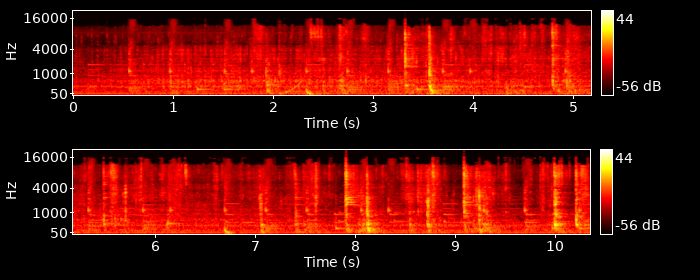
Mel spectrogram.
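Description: Plastic spatula stirring rice into chicken and sauce in a multicooker's inner pot: irregular scraping and clicking against the pot. It starts about two seconds in and gets busier near the end.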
